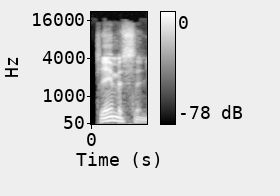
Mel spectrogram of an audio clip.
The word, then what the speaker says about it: Jameis: is that's Jameis Winston Jamison you always got to say Jamison come on I know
